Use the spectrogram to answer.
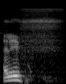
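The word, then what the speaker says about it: ألف: প্রথম হরফটি হচ্ছে আলিফ আলিফ বললে হবে না ভুল উচ্চারণ এটি সঠিক উচ্চারণ হচ্ আলিফ উপরের দাঁতগুলো নিচের ঠোটের উপর দিয়ে রাখবেন এবং এভাবে বাতাস বের করে আলিফ এভাবে বলার চেষ্টা করবেন।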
